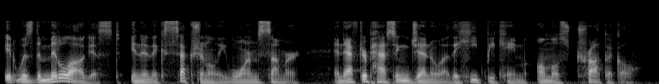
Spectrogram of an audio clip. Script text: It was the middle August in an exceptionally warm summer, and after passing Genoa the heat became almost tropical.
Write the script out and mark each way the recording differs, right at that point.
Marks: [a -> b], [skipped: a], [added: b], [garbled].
It was the middle August in an exceptionally warm summer, and after passing Genoa the heat became almost tropical.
